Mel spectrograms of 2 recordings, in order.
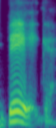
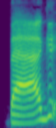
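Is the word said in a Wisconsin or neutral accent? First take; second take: Wisconsin; neutral. First: It is said with a Wisconsin accent vowel. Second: It is said with a neutral vowel.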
